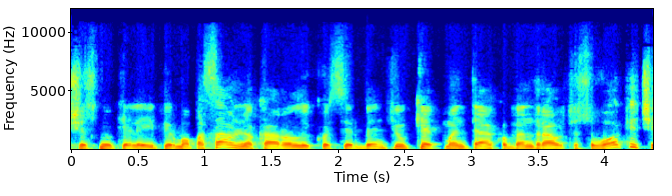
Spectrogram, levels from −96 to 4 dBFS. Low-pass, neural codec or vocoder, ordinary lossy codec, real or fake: 10.8 kHz; none; AAC, 48 kbps; real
